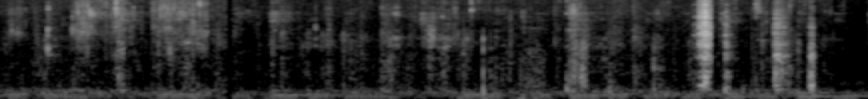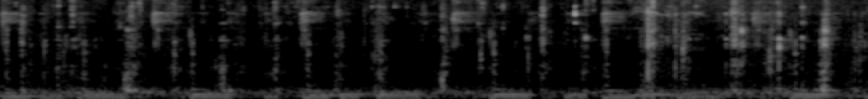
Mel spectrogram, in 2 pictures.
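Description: Close-miked chewing of a mouthful of fried chicken, with a couple of sharp clicks about midway.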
